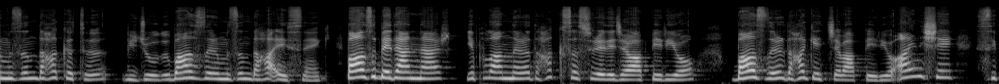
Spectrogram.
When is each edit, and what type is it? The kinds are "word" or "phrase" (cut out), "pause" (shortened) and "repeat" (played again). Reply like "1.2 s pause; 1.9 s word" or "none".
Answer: 3.4 s pause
